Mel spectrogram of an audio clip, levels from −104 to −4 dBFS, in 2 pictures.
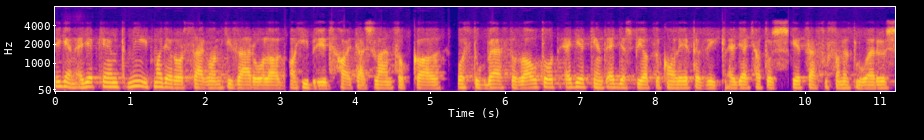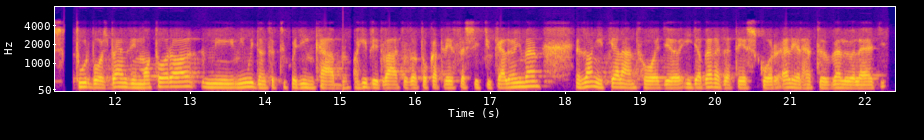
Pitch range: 120-145 Hz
